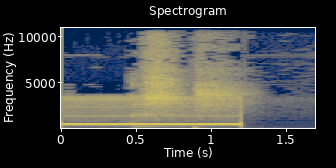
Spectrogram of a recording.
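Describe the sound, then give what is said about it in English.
A single steady telephone ringback tone sounds for about a second over a faint line hiss, then cuts off abruptly, leaving near silence. “Here's the call to Saroy, which I have to say took like, I rang his phone 6 or 7 times.”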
